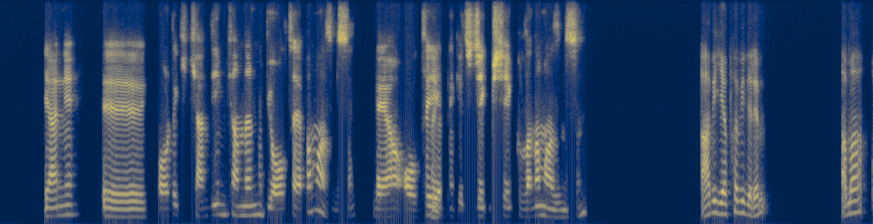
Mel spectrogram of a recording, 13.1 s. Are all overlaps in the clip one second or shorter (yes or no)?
yes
